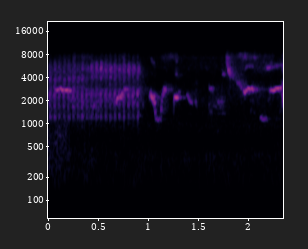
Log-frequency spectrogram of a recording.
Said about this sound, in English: You'll hear one shriek coming out every now and again, like a quee type of shriek. And that is the call of the golden-tailed woodpecker.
